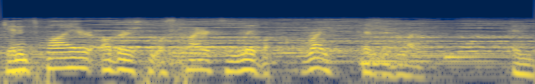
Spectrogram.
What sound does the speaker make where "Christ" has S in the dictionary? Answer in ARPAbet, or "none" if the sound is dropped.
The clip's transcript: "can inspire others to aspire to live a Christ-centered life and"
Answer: none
